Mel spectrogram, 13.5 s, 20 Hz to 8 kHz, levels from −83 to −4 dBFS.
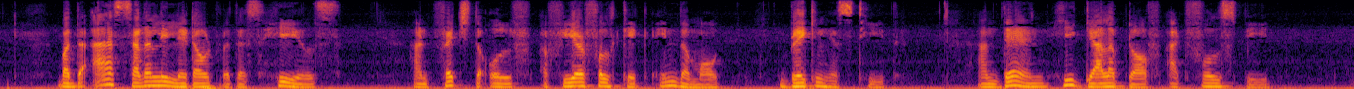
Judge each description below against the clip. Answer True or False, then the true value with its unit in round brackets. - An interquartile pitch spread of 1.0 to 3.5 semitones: False (4.3 semitones)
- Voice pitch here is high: False (110 Hz)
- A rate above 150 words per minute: False (135 wpm)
